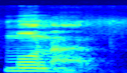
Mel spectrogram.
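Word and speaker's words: monarch: अगर CH का उच्चारण क्या हो? का हो। जैसे क्या? मोनार्क।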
